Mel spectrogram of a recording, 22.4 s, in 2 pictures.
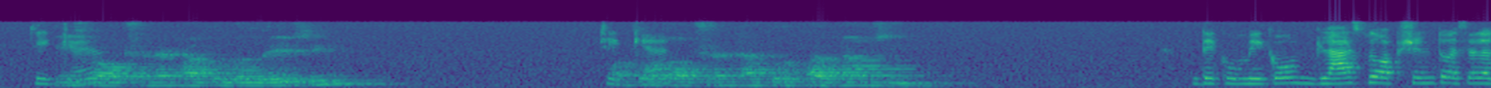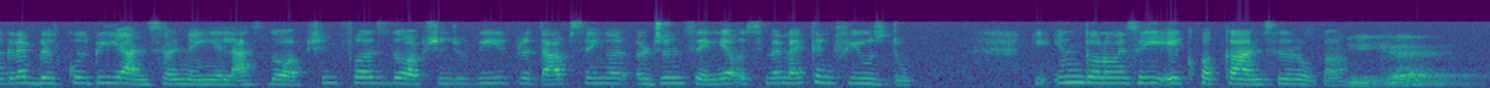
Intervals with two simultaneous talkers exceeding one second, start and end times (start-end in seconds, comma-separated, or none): none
